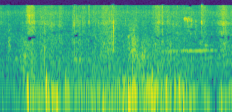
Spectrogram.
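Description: Footsteps walking over grass and dirt: a series of soft, low thuds, several a second.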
